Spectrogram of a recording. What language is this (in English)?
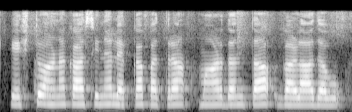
Kannada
